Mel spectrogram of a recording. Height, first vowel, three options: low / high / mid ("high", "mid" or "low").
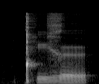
high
